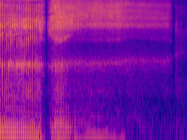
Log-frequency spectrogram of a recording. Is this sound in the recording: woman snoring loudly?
yes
